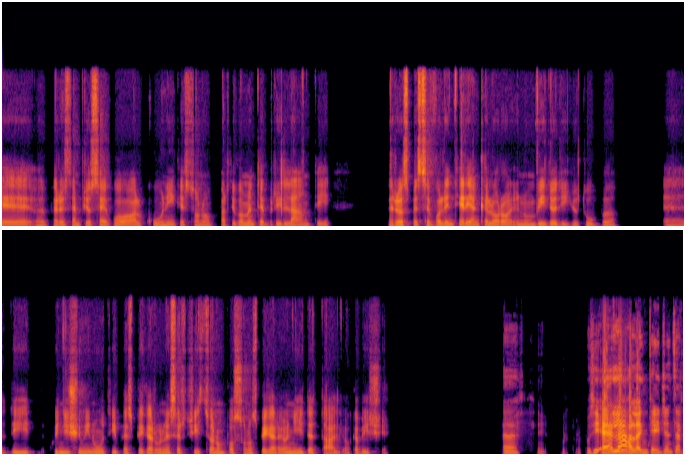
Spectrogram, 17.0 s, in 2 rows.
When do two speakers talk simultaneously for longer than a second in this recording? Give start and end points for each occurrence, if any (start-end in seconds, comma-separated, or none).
none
